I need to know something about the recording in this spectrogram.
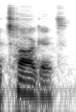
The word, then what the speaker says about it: target: consonant at the end we have two syllables tar get and both syllables are equal target or in fact it's the first syllable if you listen carefully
